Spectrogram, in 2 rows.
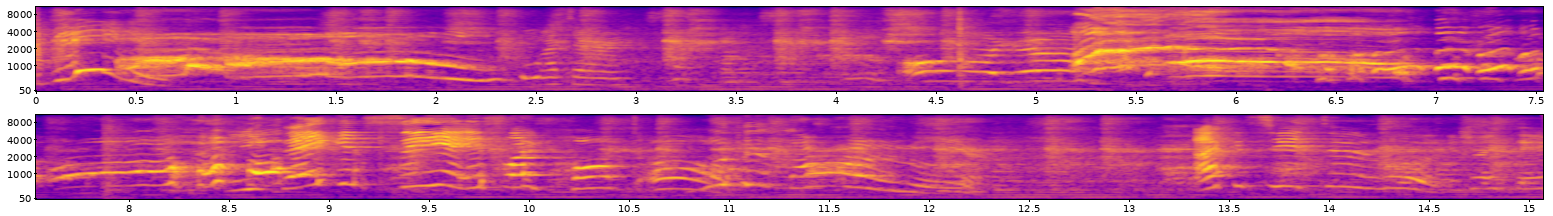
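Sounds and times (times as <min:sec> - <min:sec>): children squealing and vocalising: 0:00.2 - 0:02.3, 0:05.2 - 0:10.0.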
